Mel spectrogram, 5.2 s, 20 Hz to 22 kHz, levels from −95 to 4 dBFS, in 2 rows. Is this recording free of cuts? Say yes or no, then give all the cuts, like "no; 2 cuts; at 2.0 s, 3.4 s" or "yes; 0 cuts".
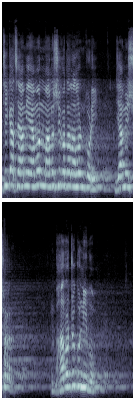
no; 1 cut; at 2.7 s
